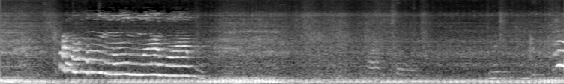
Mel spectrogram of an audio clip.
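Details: Reunited with her owners after a separation, Billu the female Siberian Husky lets out a long, drawn howl that slides slowly downward. Faint whimpers follow over a constant engine drone.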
